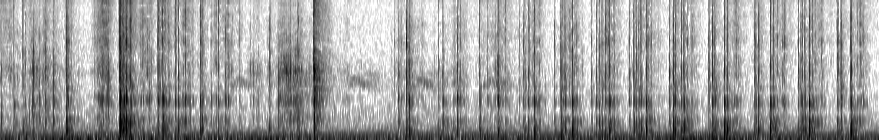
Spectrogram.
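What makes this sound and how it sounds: Fingertips tap and scratch the glossy blue and black card cover of a small, solid paperback book, making a quick run of short, dry, bright clicks and scratchy rustles. Two sharper, louder taps stand out near the start and middle, over a steady low hum.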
